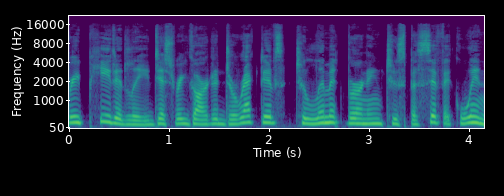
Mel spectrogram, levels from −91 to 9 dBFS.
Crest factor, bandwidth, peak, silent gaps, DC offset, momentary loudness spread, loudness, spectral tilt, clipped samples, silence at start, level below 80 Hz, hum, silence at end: 14 dB; 16 kHz; -8 dBFS; none; under 0.1%; 4 LU; -23 LUFS; -5.5 dB/octave; under 0.1%; 0 s; -60 dBFS; none; 0 s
